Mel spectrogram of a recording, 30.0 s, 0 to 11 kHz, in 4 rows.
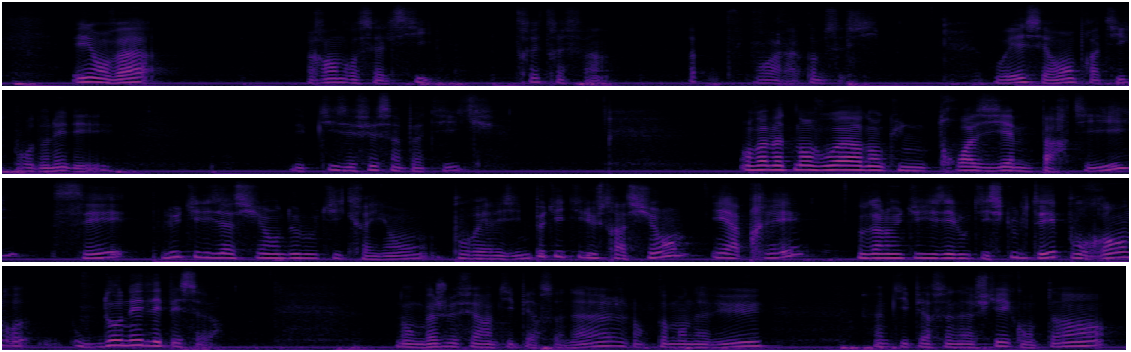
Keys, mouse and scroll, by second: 1.0 click, 1.7 click, 2.2 click, 3.0 ctrl+z, 3.4 ctrl+click, 4.4 ctrl+z, 4.4 ctrl+click, 5.7 F1, 6.0 middle click, 6.3 click, 6.8 click, 7.9 ctrl+click, 9.0 click, 10.4 middle click, 11.1 middle click, 12.1 middle click, 12.7 middle click, 14.7 middle click, 16.2 click, 17.5 middle click, 18.7 middle click, 20.4-21.5 middle drag, 22.2 middle click, 23.0-24.2 middle drag, 25.5 click, 26.5 shift+click, 27.9 shift+click, 28.7 shift+click, 29.9 shift+click.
